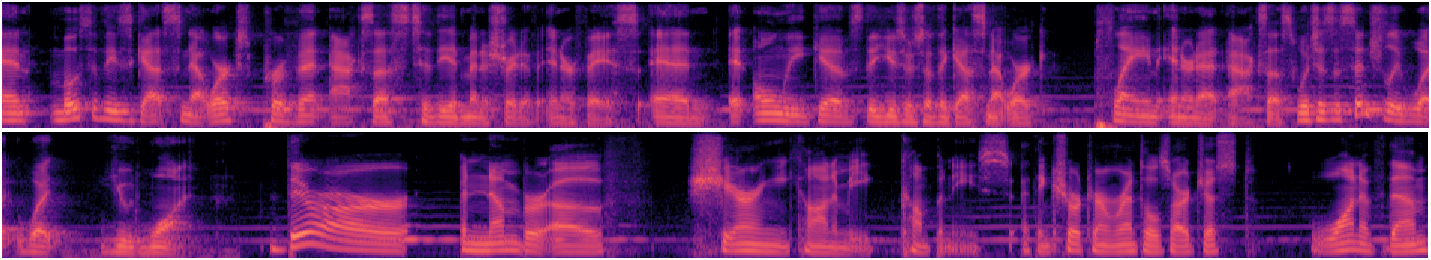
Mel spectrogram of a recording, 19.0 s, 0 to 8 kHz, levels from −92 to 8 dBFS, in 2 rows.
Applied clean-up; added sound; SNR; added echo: none; Buzz; 18 dB; none.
